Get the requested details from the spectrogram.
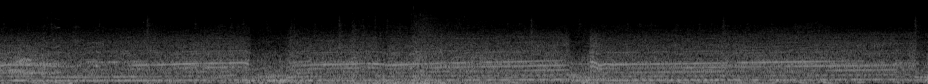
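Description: A car engine revs high and rises in pitch, dropping briefly at each gear change.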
